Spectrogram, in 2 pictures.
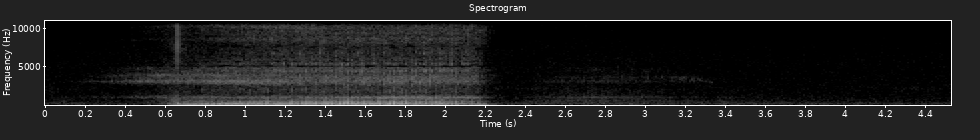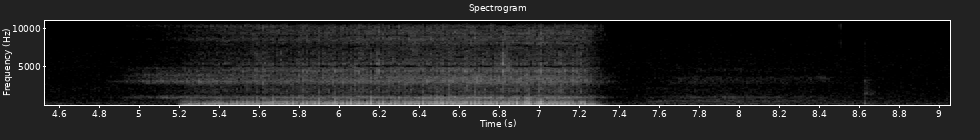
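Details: A male partner snoring in sleep before being woken: two long, loud, rough snoring breaths about three seconds apart, with quiet pauses in a quiet room.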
